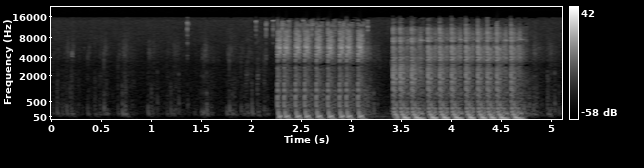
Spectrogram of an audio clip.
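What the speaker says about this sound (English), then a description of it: "narrowly escaping the bullets" Video-game gunfire during an Unknown Soldiers squad tournament: after soft scattered taps, loud rapid automatic bursts erupt in two long rattling strings near the listener.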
